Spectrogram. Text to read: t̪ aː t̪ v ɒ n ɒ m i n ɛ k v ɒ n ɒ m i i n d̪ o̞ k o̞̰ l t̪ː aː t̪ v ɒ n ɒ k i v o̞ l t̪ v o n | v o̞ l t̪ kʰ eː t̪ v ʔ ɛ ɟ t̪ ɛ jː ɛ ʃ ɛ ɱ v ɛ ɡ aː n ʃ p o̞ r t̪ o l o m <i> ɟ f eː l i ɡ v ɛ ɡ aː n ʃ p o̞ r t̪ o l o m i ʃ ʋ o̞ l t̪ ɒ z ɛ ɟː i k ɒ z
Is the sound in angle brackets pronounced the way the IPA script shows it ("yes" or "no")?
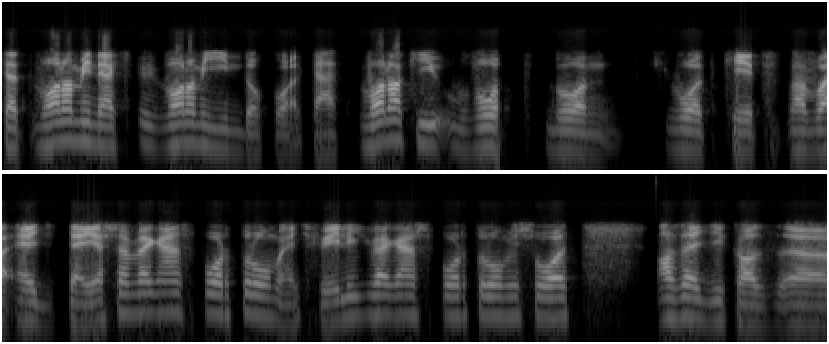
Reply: no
